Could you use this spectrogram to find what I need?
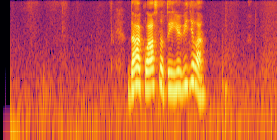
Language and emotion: Russian, positive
